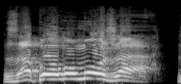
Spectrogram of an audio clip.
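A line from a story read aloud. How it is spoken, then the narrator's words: Shout. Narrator (Russian): закричал он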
